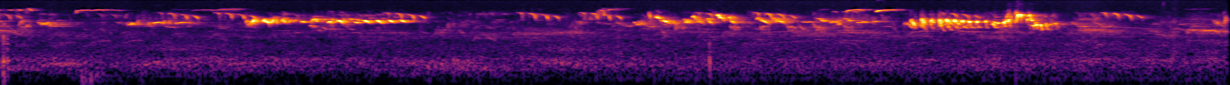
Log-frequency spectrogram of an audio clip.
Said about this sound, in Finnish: Nyt taisi punarinta kääntyä kohti mikkiä. Selvästi vaihtelee tämä äänenvoimakkuus. Toki sitten lintu voi myös siirtyä se on sijoitettu aika hyvin se mikrofoni, että siinä on semmoinen iso, iso kuusi ja ilmeisesti se on aika, siinä on just hyvä oksa.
